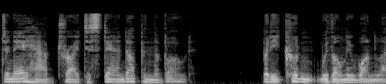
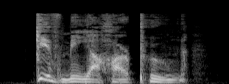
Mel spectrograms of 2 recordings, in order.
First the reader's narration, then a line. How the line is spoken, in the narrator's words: said angrily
